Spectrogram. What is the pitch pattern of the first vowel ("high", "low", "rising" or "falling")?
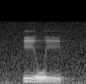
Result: falling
